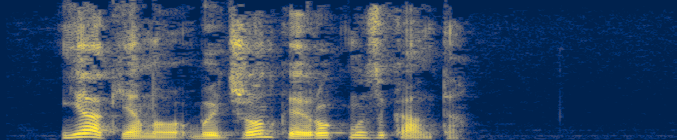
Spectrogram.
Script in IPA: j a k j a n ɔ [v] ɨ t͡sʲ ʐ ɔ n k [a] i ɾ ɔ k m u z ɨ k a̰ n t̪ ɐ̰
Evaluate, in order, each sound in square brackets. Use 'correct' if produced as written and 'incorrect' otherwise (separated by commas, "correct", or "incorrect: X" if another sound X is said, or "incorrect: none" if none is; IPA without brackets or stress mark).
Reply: incorrect: b, incorrect: ɐ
